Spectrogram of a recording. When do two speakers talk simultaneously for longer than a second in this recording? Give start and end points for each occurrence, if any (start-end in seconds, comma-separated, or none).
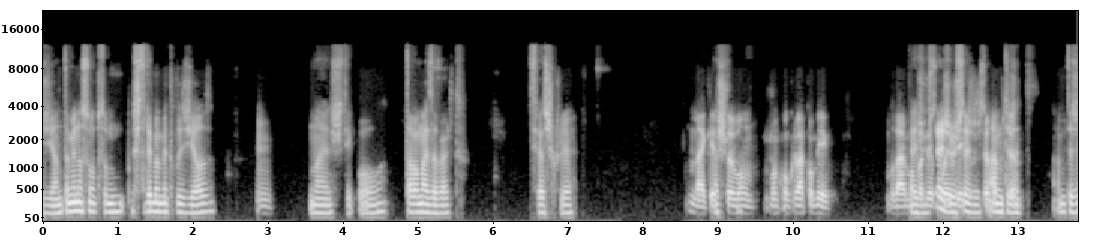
11.5-13.1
